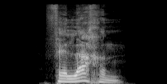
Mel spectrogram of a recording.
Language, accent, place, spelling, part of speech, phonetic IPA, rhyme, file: German, Germany, Berlin, Fellachen, noun, [fɛˈlaxn̩], -axn̩, De-Fellachen.ogg
- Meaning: 1. plural of Fellache 2. genitive singular of Fellache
